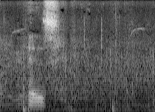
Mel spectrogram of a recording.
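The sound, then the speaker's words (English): Footsteps of a person walking: two soft, low thuds about a second apart, with a brief voice near the start over quiet background noise. “here's me walking. More walking.”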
